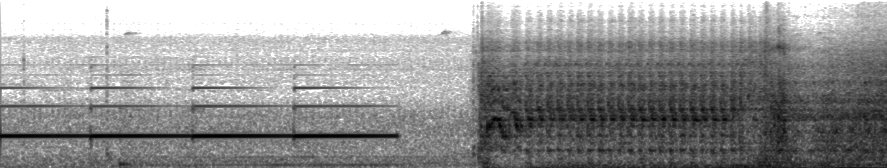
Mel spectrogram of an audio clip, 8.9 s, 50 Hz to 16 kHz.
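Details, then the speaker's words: 7.3 turbo diesel van after new alternator and correctly rerouted serpentine belt: chime beeps, quick crank and catch, even diesel idle clatter with no belt squeal, no dash lights, charging; running normally. "As you just saw, guys, the old 7.3 is running good now"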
